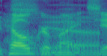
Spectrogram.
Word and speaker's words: hellgrammites: Hellgrammites. – Hellgrammites, yeah.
